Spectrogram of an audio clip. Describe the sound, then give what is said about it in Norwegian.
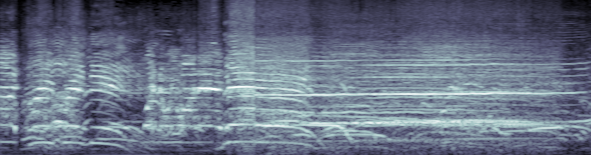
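A crowd of Free Britney protesters cheers and shouts outside a courthouse in Los Angeles, many overlapping raised voices whooping and calling out loudly and continuously, with no pauses throughout. “Utenfor et rettslokale i Los Angeles venter Free Britney-demonstranter spent.”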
